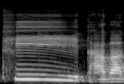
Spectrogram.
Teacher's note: 묻히다라고 되어 있는데 여기 나오는 디귿하고 히읗이 축약되어서 첫 번째 단계의 발음은 뭐가 되냐면 무티다가 돼야 돼요. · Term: 자음 축약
